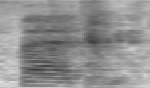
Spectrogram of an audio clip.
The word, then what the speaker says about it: Fayredon: Fayredon. Fayredon. It's spelled like Fayardin, but it's pronounced Fayardin. Like ye old fair.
